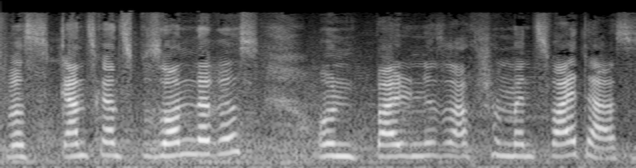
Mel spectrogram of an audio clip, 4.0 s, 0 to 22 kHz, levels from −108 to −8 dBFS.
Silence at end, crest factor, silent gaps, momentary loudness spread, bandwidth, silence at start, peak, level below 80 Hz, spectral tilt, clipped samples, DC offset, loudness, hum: 0 s; 18 dB; none; 9 LU; 16.5 kHz; 0 s; -6 dBFS; -58 dBFS; -3 dB/octave; under 0.1%; under 0.1%; -22 LUFS; none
